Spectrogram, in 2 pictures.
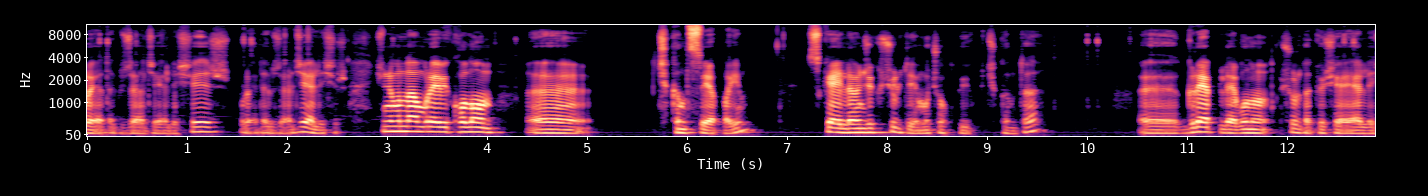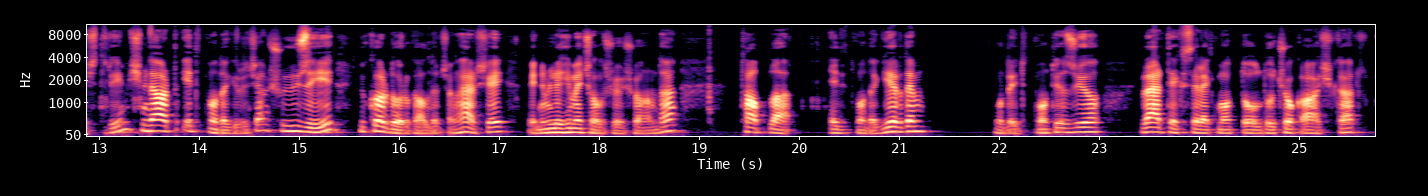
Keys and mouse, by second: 1.0 g, 2.2-2.7 middle drag, 3.1 middle click, 4.2-4.6 middle drag, 8.8 s, 10.7 middle click, 12.0 g, 17.2 middle click, 19.3 Tab.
